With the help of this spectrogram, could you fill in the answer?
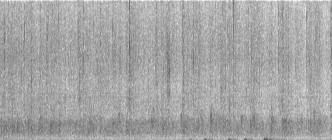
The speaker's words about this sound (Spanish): Bendito sea Jesucristo. Dele un aplauso a Rey de Reyes y Señor de Señores Jesucristo.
